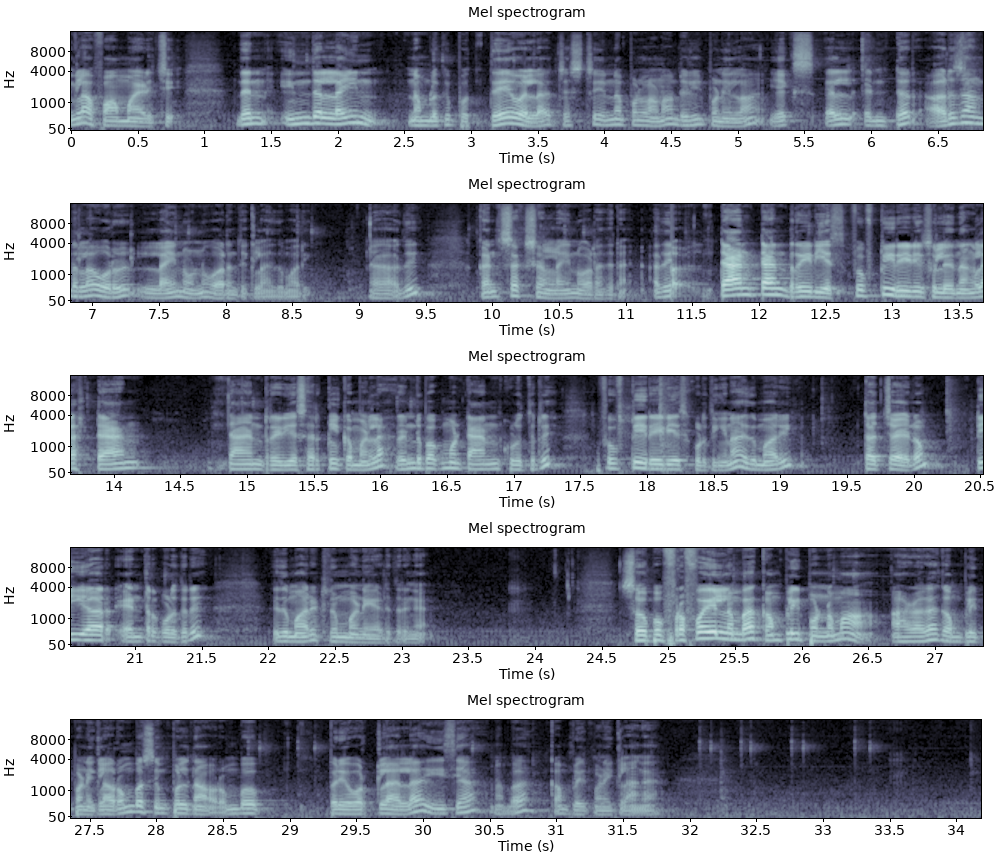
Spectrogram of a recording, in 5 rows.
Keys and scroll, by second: 2.2 Escape, 5.1 Delete, 5.7-6.7 typing, 8.7 Escape, 11.3 Escape, 11.3 c, 11.3 space, 11.7 Escape, 17.6 typing, 18.1 Return, 20.0-20.7 typing.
